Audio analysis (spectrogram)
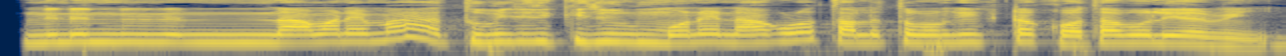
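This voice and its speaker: Performer voicing a high, hurried cartoon son. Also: flat delivery, a bit bright, dry recording, clean studio sound. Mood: nervous. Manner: stammering, foul-mouthed. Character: cheeky tattletale son, nervous around his scolding mother. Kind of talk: amateur comic cartoon dubbing.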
